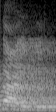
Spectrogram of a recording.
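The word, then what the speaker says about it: ptyalin: उसके बाद अमाइलेज और टाइलिन। ये एक ही नाम है, ठीक है। अमाइलेज के लिए टाइलिन भी यूज होता है, पी साइलेंट होता है, इससे वो टाइलिन पढ़ते हैं।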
